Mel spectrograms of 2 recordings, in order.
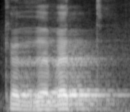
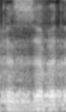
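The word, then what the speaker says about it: كذبت: കദ്ദബത്, ദാലിൻ്റെ ഉച്ചാരണം ശ്രദ്ധിക്കണം. ദസ്സ പോലെ കസ്സബത്ത് എന്നായി പോയത്. കാഫ്, താ ഇതൊക്കെ മഹ്മൂസും ഷദീദുമായ ഹാർഫുകളാണ്. കദ്ദബത്, കദ്ദബത്. താൻ്റെ സുക്കൂൻ ശ്രദ്ധിക്കുക. ത് എന്ന ശബ്ദം ചലിക്കുകയോ എന്നാൽ തീരെ കേൾക്കാതെ കദ്ദബത് എന്ന് മാത്രം പറയുകയോ ചെയ്യരുത്.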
